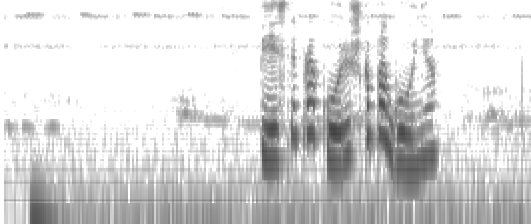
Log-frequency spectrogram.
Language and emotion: Russian, positive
